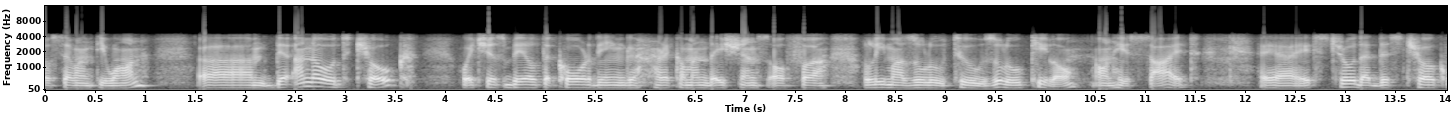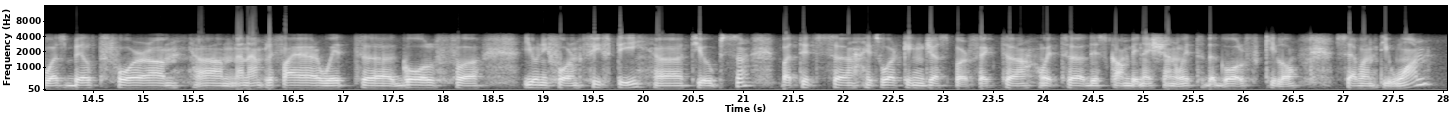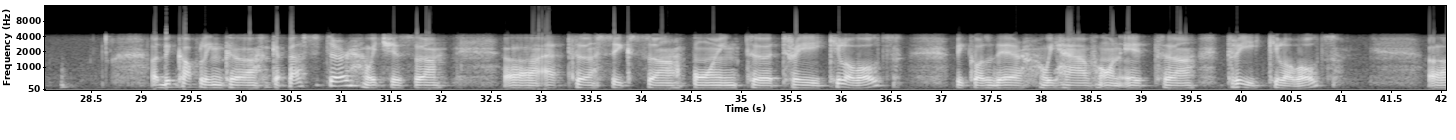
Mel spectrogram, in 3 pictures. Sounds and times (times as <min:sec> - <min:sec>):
Speech: 0:00.0 - 0:28.0, 0:29.1 - 0:41.1, 0:41.8 - 0:42.0.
